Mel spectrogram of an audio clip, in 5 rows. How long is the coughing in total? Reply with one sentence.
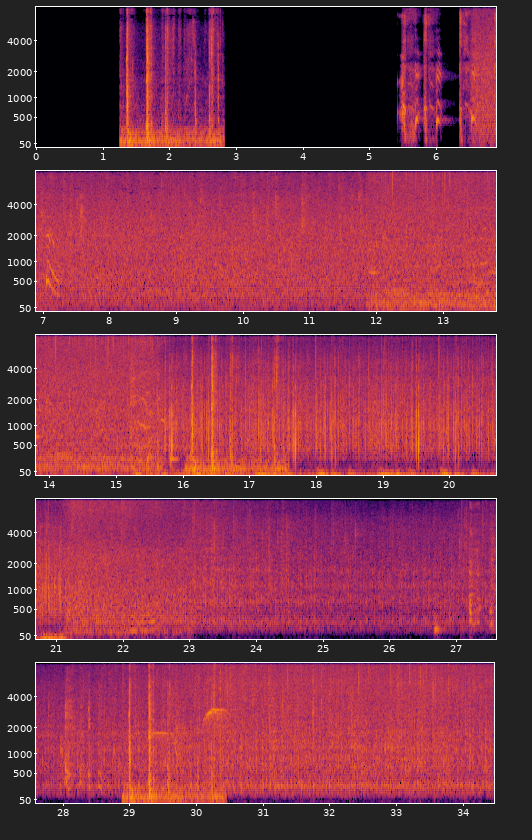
You can hear the coughing for 5 seconds altogether.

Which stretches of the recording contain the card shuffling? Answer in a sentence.
You can hear the card shuffling from 1.2 to 2.9 s, from 16.0 to 17.6 s and from 28.9 to 30.5 s.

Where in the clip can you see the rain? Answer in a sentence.
You can hear the rain from 6.5 to 34.4 s.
